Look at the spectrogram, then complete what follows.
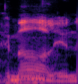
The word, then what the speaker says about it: Himalayan: I mean, it's a bit like have you ridden the Royal Enfield Himalayan, or Himalayan as it's properly pronounced?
